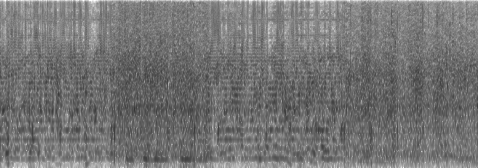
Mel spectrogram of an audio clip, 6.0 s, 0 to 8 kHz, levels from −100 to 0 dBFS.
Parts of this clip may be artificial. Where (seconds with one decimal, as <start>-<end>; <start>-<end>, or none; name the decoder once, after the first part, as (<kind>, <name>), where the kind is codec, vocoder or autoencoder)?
0.0-1.4 (vocoder, BigVGAN v2); 2.6-4.3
